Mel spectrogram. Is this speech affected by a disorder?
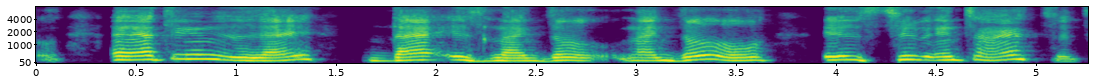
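Yes: spinal muscular atrophy; genetic, from birth; needs physical assistance.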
